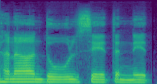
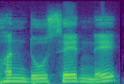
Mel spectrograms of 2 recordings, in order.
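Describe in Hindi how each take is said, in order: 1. चारों संख्या शब्द पूरे बोले जाते हैं। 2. चारों संख्या शब्द छोटे करके बोले जाते हैं। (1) "फिर तो हम बोलेंगे हनादूल सेत नेत" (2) "हन दू से ने ... शॉर्ट बोला जाता है"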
